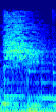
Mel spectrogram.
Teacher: Eléyìí tó jẹ́ ẹlẹ́ẹ̀kẹta ni afàjà fèrègìpè. Èyí ni pé iwájú ahọ́n yóò sún kan èrìgì àti àjà ẹnu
